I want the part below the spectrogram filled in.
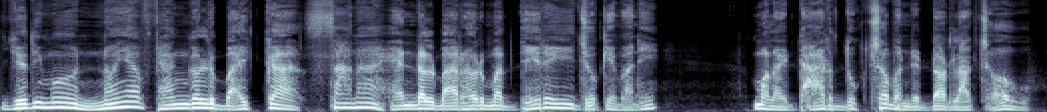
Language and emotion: Nepali, fearful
